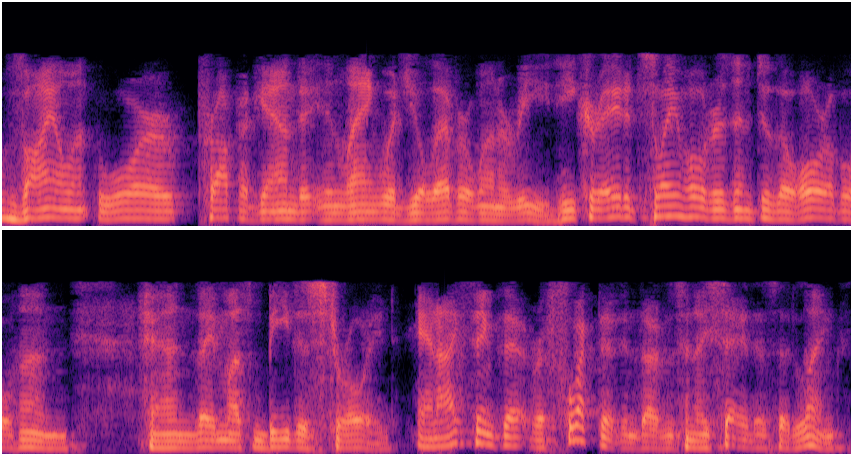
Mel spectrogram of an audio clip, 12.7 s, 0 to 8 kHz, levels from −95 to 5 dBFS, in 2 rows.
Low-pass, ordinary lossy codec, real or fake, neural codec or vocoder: 7.2 kHz; AAC, 16 kbps; fake; codec, 16 kHz, 1 kbps, X-Codec, WavLM features, trained on Multilingual LibriSpeech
